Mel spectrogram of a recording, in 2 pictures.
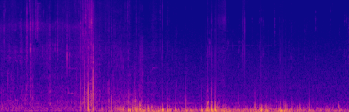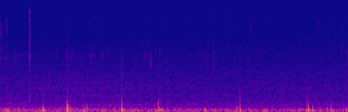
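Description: A cat crunches dry food close by.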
